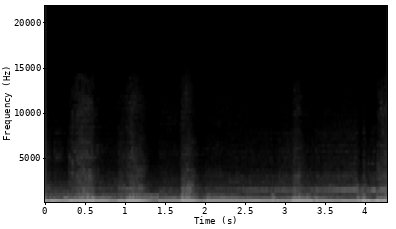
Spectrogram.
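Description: Turbocharged 1994 Honda Civic hatchback's engine revved repeatedly, about four times, its pitch rising and falling with each blip of the throttle. A few short sharp noises come between the revs.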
